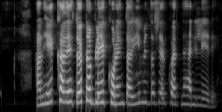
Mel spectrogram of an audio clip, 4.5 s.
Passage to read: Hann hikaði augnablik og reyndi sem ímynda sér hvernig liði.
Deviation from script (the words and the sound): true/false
true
